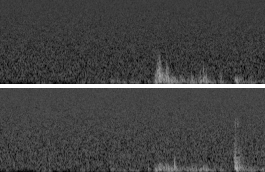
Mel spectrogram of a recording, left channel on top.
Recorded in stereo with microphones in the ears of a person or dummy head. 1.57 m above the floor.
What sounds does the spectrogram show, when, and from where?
Only background noise.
